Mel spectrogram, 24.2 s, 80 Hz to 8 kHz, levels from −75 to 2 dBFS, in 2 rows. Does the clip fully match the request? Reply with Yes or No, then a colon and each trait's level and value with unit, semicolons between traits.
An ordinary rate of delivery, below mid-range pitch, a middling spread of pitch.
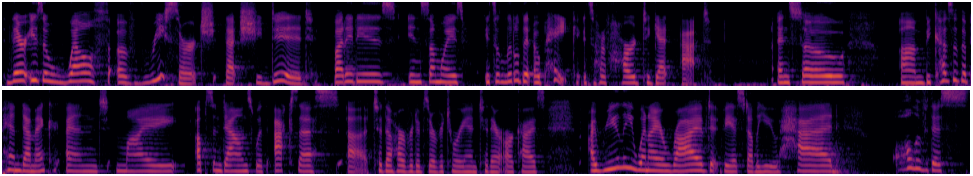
No: average, 150 wpm; high, 210 Hz; average, 3.6 semitones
